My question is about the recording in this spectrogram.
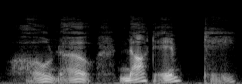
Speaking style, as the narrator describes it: whispered Gollum

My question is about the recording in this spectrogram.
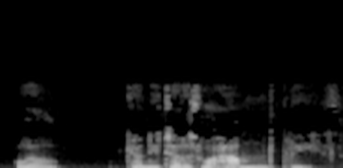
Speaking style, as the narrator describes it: she asked quietly

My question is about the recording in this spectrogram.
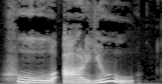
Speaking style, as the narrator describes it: said slowly

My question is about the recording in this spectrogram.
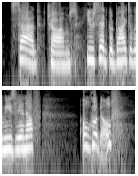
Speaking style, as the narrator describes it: she sighed

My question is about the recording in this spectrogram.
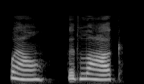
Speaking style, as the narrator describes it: she said dryly

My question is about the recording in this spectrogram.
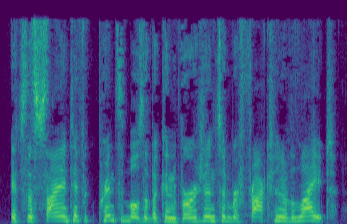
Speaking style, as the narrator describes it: Violet cried, wiping her eyes

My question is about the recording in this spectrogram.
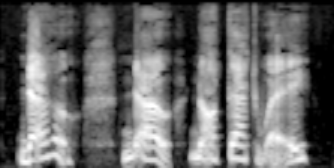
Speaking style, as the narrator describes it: wailed Smeagol

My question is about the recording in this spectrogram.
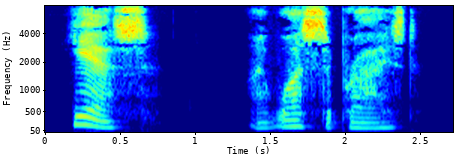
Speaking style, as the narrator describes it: Sandy said quietly

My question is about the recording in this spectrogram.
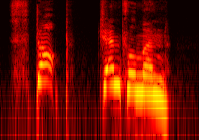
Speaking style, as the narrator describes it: Romeo cried

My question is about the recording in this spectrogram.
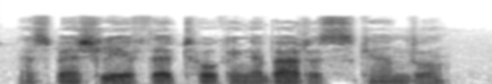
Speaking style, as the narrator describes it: I said softly

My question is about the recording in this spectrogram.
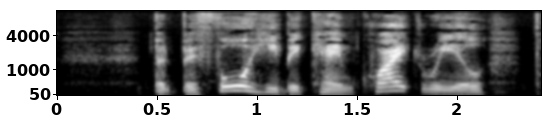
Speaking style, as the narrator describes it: Polly shouted

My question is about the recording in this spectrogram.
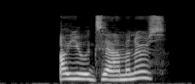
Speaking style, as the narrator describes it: the boy asked a little anxiously

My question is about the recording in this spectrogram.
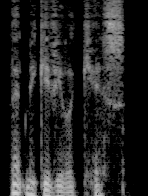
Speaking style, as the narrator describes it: the girl said tenderly

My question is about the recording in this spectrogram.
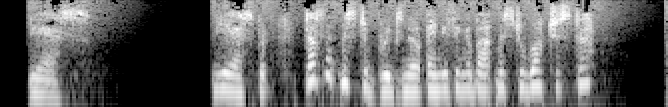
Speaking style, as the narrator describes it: I asked desperately

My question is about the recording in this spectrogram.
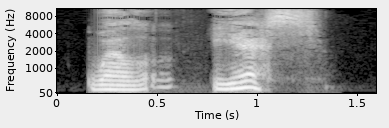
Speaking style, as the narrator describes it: Katie replied nervously

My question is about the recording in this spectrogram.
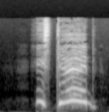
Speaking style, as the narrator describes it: screamed

